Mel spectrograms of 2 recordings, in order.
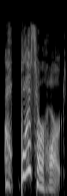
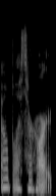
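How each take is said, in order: First: It is said in a snide, sarcastic tone. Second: It is said in a warm, sympathetic tone. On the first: The speaker resents her. "she just took the last dress in a size eight that was for me" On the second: The speaker feels sorry for her. "her husband passed away"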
